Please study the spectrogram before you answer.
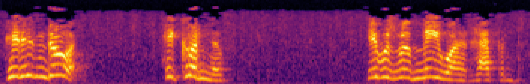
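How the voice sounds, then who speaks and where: High-voiced, pleading frontier woman. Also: animated, moderate pace. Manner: earnest, pleading. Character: earnest frontier woman pleading for her man. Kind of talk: 1950s radio drama acting. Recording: dull, noisy 1950s radio recording.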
